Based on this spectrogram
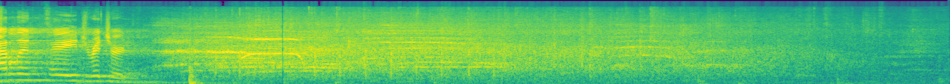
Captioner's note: cheering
